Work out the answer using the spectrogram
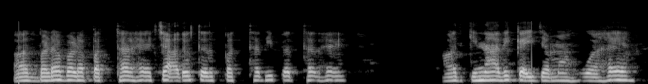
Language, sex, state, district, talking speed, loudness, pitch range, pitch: Hindi, female, Chhattisgarh, Sarguja, 155 wpm, -19 LUFS, 180-195 Hz, 190 Hz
